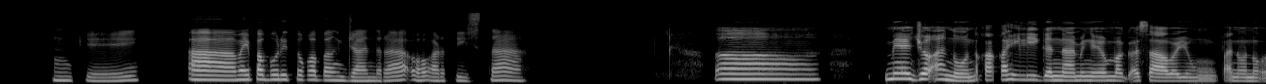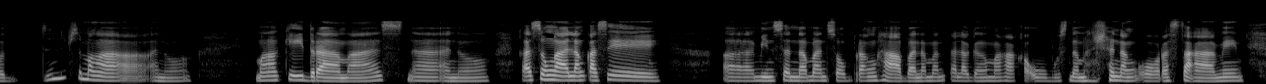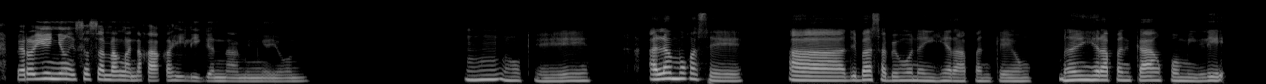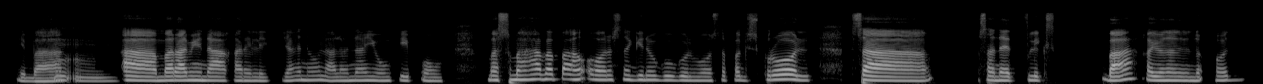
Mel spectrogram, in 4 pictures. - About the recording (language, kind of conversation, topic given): Filipino, advice, Paano ako pipili ng palabas kapag napakarami ng pagpipilian?
- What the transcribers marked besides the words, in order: drawn out: "Ah"; laughing while speaking: "naman"; tapping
